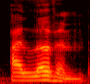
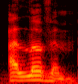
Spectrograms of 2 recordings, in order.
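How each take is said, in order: No difference in how they are said.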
